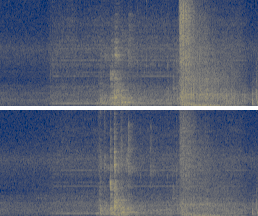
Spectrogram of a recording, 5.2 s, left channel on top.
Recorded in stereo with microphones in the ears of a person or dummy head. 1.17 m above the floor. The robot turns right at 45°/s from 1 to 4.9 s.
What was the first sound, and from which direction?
A sliding door, 100° right.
